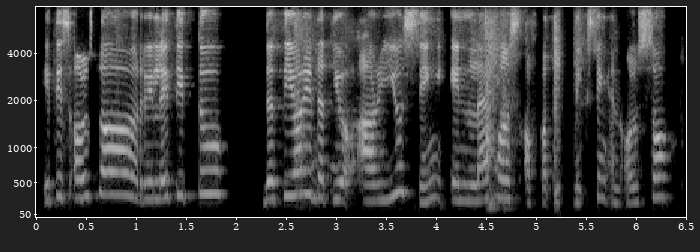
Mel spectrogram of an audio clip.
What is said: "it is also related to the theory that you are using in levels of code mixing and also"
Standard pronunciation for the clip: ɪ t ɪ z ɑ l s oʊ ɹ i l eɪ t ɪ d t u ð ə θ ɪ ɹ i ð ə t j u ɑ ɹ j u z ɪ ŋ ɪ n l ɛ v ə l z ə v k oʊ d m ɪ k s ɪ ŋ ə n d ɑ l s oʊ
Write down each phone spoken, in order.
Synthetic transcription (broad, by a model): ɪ t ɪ s ɑ l s oʊ ɹ i l eɪ t ɪ d t u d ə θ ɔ ɹ i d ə t j u ɑ ɹ j u s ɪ ŋ ɪ n l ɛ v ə l s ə f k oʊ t m ɪ k s ɪ ŋ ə n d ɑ l s oʊ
